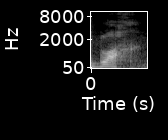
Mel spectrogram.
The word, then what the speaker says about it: Bloch: Anyway, that's how you pronounce it, like a K. But the way it's really pronounced in Germany is Bloch.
